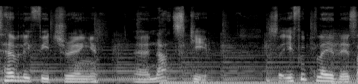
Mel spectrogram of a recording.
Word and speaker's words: Natsuki: what not scape not Natsuki that I see so many youtubers say in Japanese at least you will pronounce her name like not ski it is pretty dark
